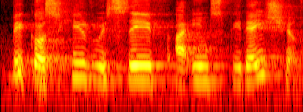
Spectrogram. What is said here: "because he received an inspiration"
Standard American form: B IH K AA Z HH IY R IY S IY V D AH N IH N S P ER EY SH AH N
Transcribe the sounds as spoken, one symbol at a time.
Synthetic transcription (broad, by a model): B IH K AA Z HH IY R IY S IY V AH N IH N S P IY EY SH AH N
